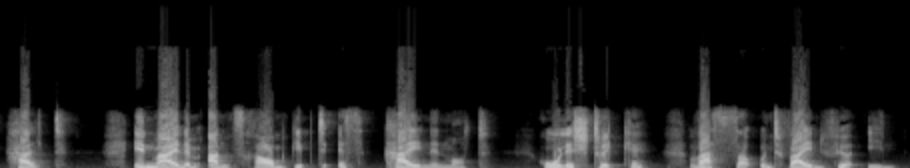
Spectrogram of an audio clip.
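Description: A woman voicing an old male village elder who speaks in a firm, measured and kindly commanding way. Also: medium pitch, very animated, pitched above the performer's own voice.

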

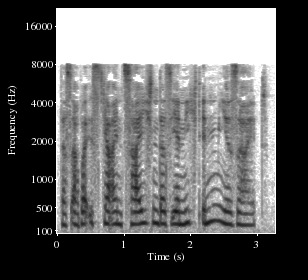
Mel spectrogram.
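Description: A woman gives a solemn devotional reading, speaking as God the Father to his children in an earnest, exhorting way. Her phrase endings often drop to a soft hush. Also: medium pitch, fairly even intonation, moderate pace, dry recording. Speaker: reader of a devotional message.

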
